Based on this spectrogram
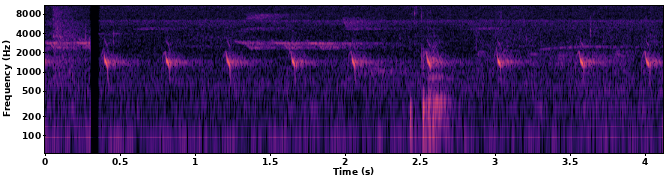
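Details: Slaty-tailed trogon calling in the pristine Gamboa rainforest of Panama, March; short, clipped notes repeated about twice each second in an even run of nine, with a brief thump partway and soft forest background.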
